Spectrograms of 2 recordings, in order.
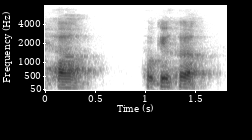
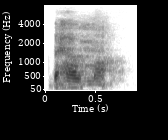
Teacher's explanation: So the ha sort of is more down in the chest.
